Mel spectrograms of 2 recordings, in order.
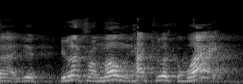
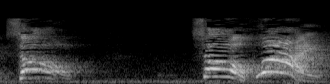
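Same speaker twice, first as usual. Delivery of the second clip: building from a call to a high loud shout; calling out from heaven; 10 semitones higher, 5 dB louder, much slower than usual. Acted. Voice from heaven confronting Saul, building shout. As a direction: cry out his name, rising.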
